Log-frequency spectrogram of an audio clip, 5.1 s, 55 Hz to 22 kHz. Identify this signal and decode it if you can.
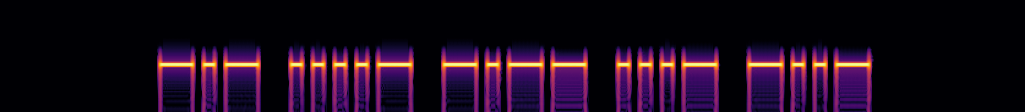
Morse code, heard as a keyed tone, about 22 wpm, 700 Hz. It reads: K4YVX
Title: USA Call Signs 22wpm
